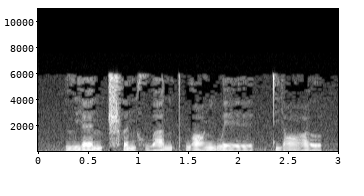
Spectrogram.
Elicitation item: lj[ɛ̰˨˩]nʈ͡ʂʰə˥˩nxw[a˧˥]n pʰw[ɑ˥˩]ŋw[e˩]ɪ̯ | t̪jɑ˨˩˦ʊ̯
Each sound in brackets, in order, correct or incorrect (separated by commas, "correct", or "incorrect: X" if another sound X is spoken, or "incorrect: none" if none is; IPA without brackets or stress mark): incorrect: ɛ˥, correct, incorrect: ɑ˧˥, incorrect: e˨˩˦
